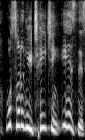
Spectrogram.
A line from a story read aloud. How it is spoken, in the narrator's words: they asked excitedly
